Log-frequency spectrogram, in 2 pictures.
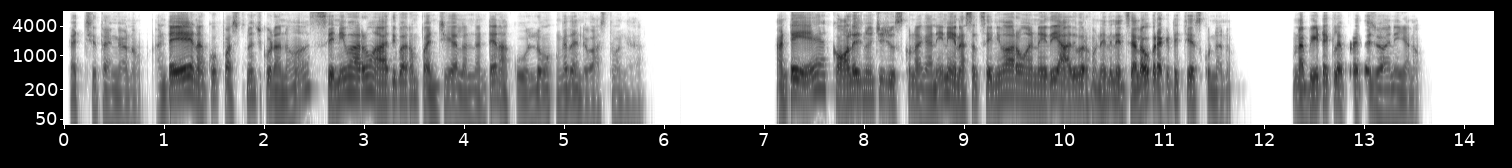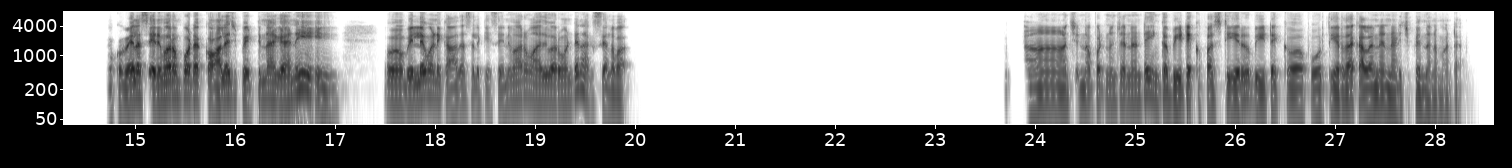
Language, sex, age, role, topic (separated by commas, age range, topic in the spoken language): Telugu, male, 25-29, guest, ఆఫీసు పని గంటలు ముగిశాక వచ్చే సందేశాలకు మీరు స్పష్టమైన పరిమితులు పెట్టుకుంటారా?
